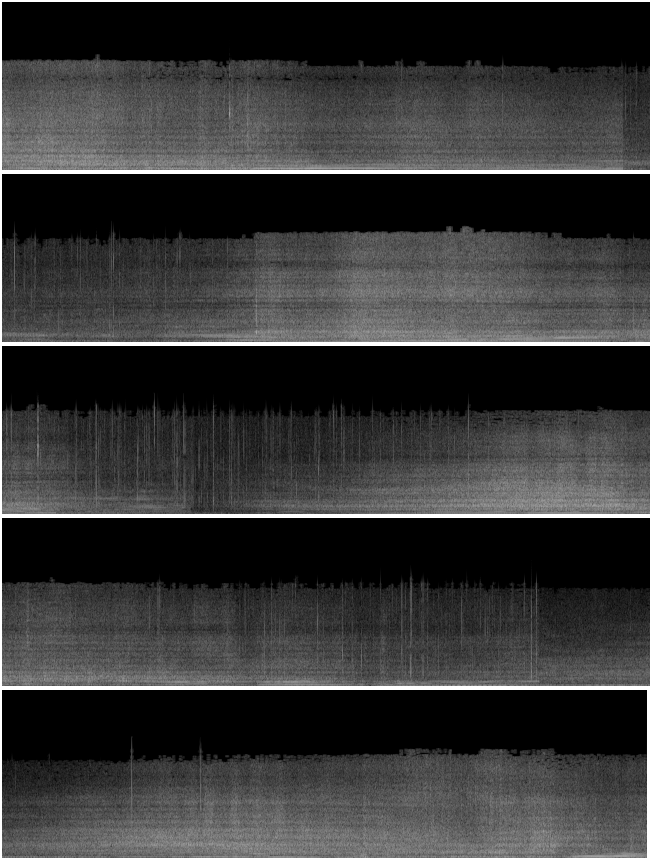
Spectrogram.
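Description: Toyota Celica's four-cylinder engine being driven hard, its pitch rising under acceleration and falling away as it slows, several times over. Its sound swells as the car comes close and fades as it moves off.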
